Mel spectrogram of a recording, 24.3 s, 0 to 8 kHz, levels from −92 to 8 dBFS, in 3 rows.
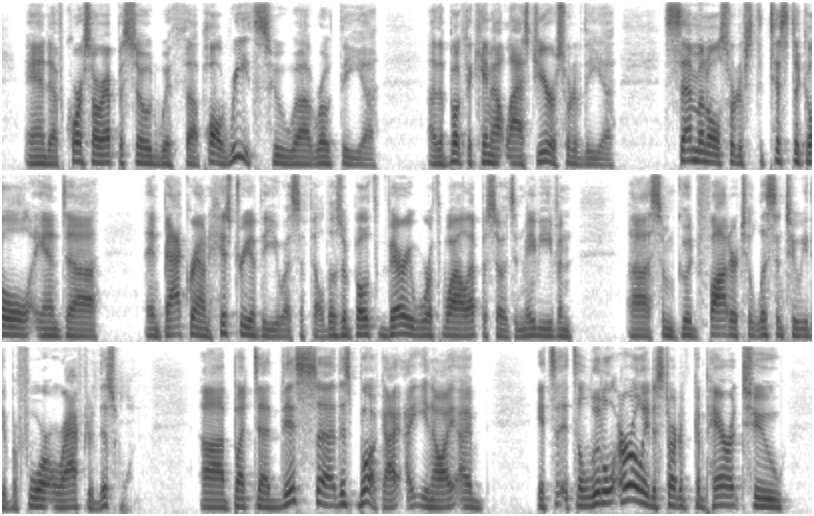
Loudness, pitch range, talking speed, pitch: -21 LUFS, 120-150 Hz, 205 wpm, 130 Hz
